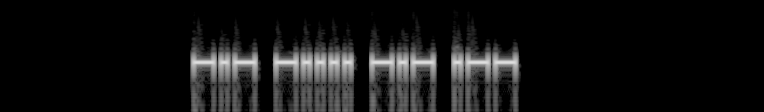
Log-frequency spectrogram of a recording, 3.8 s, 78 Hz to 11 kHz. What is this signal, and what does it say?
Morse code, heard as a keyed tone, about 34 wpm, 700 Hz. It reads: K6KW
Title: USA Call Signs - 4 Characters - Repeated 2x - 35wpm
